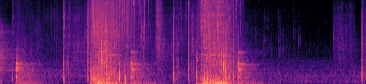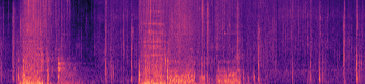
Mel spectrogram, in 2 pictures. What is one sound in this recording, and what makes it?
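Footsteps tread on a stone floor.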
